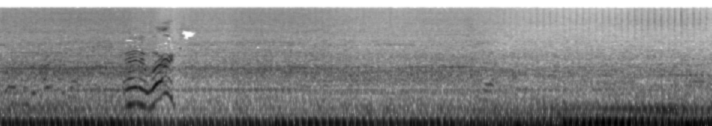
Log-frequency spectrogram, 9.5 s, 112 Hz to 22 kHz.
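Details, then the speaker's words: '69 Camaro V8 at first start after swapping a Holley 650 double pumper for an Edelbrock carb, with blackened fuel seen in the filter: a loud, lumpy, uneven idle. Owner suspects a misfire and plans to change the plugs and wires. "sounds like it's misfire I have to change the plugs and wires out here"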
